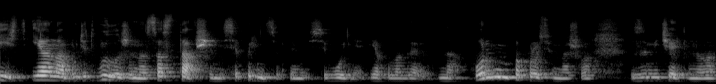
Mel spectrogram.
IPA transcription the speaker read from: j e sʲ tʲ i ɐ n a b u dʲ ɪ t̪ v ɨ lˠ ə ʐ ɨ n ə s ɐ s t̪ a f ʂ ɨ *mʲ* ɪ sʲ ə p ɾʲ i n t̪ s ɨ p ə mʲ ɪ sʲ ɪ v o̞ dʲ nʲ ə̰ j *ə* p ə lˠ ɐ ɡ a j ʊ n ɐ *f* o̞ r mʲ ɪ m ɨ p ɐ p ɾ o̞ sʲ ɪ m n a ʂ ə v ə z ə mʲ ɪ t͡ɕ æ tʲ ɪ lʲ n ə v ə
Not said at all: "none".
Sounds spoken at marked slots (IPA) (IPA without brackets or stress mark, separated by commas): mʲ, a, f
